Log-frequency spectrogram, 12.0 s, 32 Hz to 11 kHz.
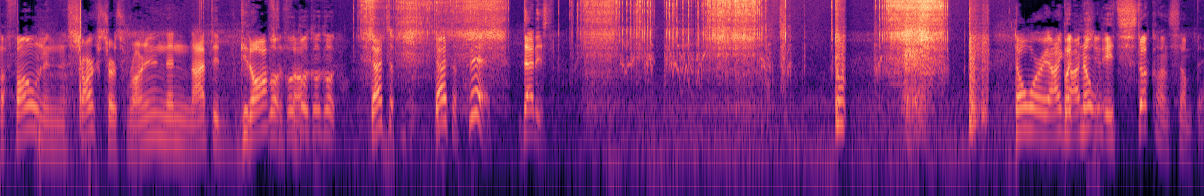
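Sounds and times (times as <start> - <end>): fishing reel clicking and scraping: 3.5 - 8.0, 8.7 - 9.5.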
